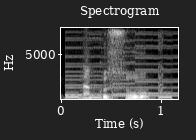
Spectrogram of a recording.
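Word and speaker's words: なくす: get rid of uh but actually nakusu uh unacented despite n on its own actually being accented. So be careful.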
